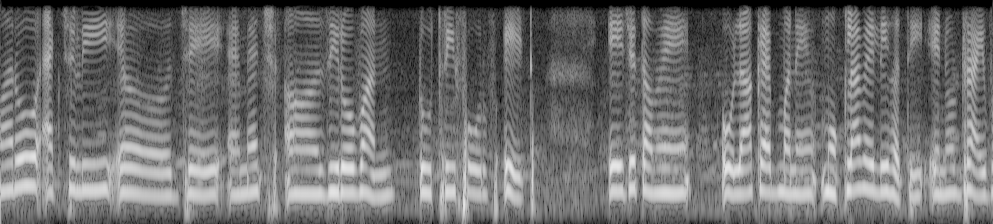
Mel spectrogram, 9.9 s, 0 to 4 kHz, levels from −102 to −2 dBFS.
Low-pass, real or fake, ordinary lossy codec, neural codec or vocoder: 3.6 kHz; real; none; none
